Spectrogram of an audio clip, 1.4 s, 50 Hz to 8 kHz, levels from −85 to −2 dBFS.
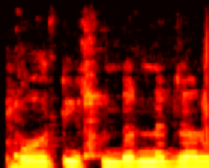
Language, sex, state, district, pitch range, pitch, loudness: Rajasthani, male, Rajasthan, Churu, 200-210 Hz, 205 Hz, -18 LUFS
